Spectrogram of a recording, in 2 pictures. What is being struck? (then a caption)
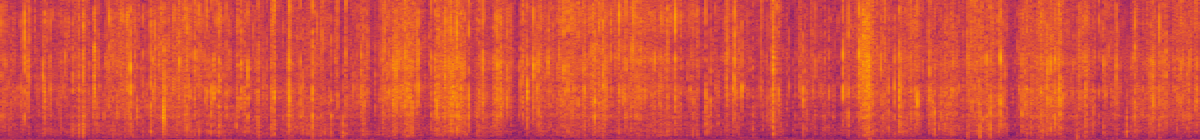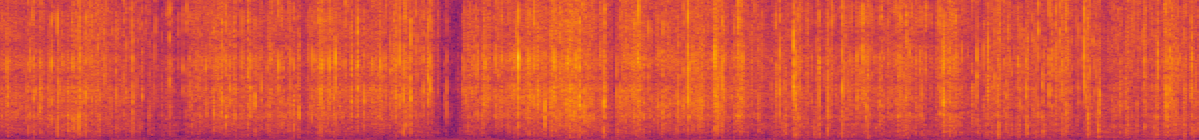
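Inflated plastic air cushion. A single inflated, hollow plastic air pillow used as packaging is held in both hands while fingernails tap and scratch its plastic film. The result is a steady stream of bright, crisp crinkling and scratching with dense rapid taps, at an even level for the whole clip, with little low end and almost no ring after each touch.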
